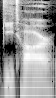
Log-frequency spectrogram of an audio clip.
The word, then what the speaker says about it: guitar: For instance, a lot of two-syllable nouns are stressed on the first syllable. Think table, window, P-E-ople. Right. But then you get exceptions like guitar or polymus.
